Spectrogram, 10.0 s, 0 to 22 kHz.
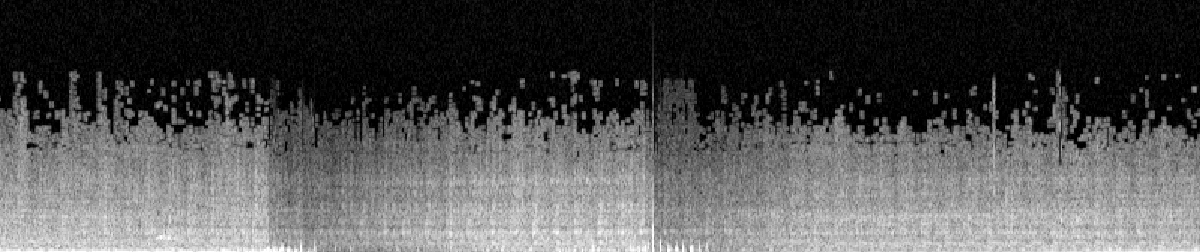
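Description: Niga FC05-50 18-inch mini ceiling fan running with a steady electric motor hum. About two seconds in, the hum drops out amid a few crackling bumps. It returns about six seconds in and builds back up.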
